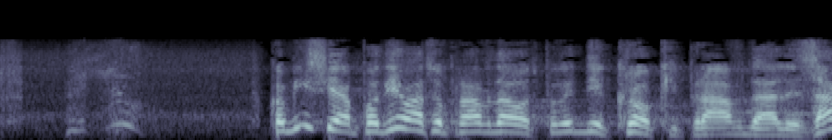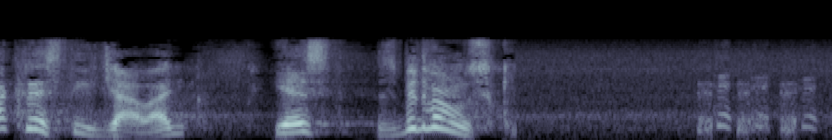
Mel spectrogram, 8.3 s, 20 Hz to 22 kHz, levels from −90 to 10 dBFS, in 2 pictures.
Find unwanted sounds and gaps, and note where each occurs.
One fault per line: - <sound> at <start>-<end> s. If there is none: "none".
- sneeze at 0.3-0.9 s
- laugh at 7.6-8.3 s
